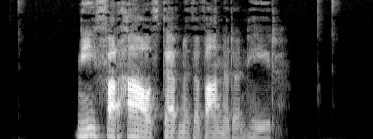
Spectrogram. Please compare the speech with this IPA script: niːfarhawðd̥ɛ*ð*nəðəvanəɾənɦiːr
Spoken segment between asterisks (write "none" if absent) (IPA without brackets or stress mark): v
